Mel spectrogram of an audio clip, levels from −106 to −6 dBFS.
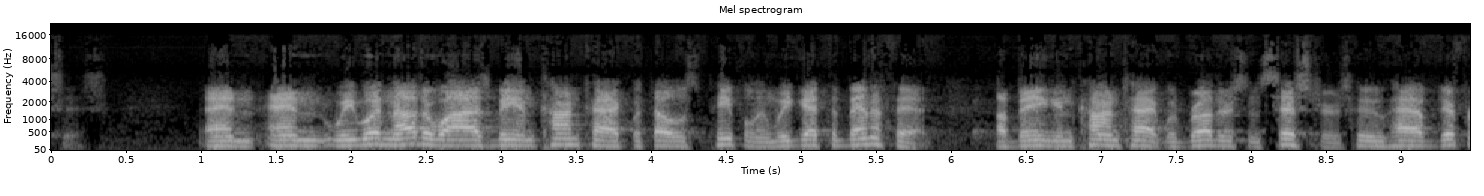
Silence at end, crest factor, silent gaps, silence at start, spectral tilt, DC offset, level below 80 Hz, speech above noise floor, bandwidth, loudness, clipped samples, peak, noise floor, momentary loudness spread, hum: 0.1 s; 20 dB; none; 0 s; -5.5 dB/octave; under 0.1%; -72 dBFS; 41 dB; 16 kHz; -39 LUFS; under 0.1%; -20 dBFS; -81 dBFS; 9 LU; none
